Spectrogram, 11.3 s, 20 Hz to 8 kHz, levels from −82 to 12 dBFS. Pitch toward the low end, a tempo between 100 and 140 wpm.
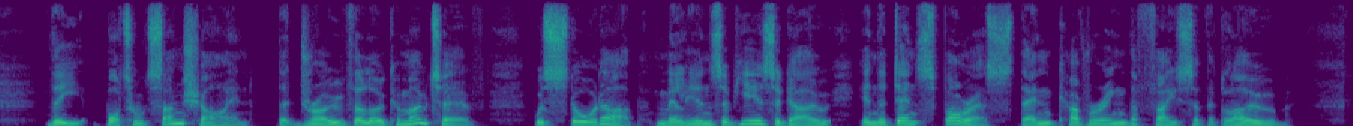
Yes: low, 130 Hz; slow, 135 wpm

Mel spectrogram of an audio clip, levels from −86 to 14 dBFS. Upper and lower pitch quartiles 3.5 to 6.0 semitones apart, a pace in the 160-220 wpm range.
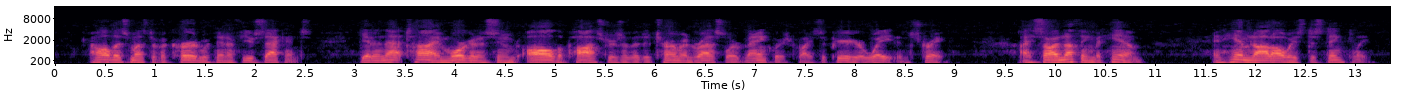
No: average, 3.1 semitones; average, 170 wpm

